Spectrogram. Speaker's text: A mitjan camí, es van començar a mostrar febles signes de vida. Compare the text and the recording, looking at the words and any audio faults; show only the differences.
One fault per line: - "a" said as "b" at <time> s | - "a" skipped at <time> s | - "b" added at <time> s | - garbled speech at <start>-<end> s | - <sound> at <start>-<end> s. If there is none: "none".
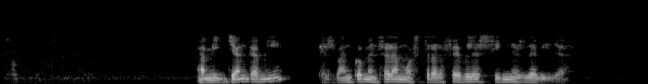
none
